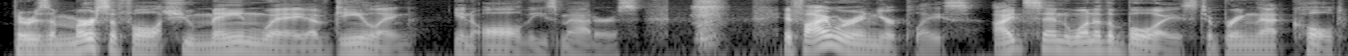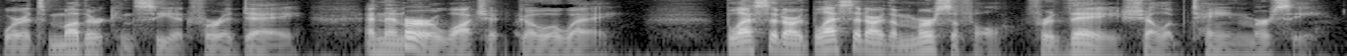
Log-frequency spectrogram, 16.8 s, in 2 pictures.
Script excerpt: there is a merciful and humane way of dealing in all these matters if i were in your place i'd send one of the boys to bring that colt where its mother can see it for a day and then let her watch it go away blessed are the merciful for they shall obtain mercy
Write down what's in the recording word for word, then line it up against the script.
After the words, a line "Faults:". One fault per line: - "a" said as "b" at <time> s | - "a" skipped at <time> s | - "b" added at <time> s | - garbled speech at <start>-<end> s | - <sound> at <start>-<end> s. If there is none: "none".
there is a merciful humane way of dealing in all these matters if i were in your place i'd send one of the boys to bring that colt where its mother can see it for a day and then her watch it go away blessed are blessed are the merciful for they shall obtain mercy
Faults:
- "and" skipped at 1.0 s
- sniff at 4.3-4.6 s
- "let" skipped at 11.0 s
- "blessed are" added at 13.5 s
